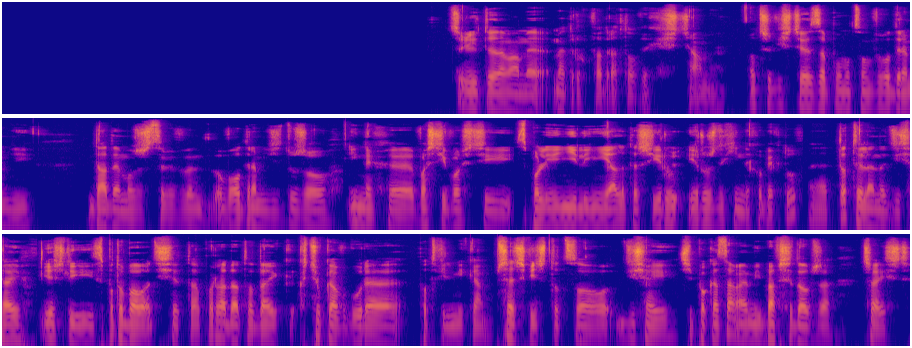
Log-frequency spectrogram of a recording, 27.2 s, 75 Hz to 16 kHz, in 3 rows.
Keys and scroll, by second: 1.2 BackSpace, 1.5 =, 3.0 KP_Multiply, 4.5 Return, 6.2 m, 6.4 2, 6.6 Return.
